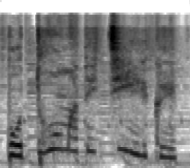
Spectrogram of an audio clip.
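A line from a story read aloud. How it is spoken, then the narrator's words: Amazed guard whispering. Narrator (Ukrainian): вражено прошепотів вартовий міської брами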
